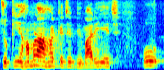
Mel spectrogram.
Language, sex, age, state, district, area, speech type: Maithili, male, 30-45, Bihar, Darbhanga, rural, spontaneous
